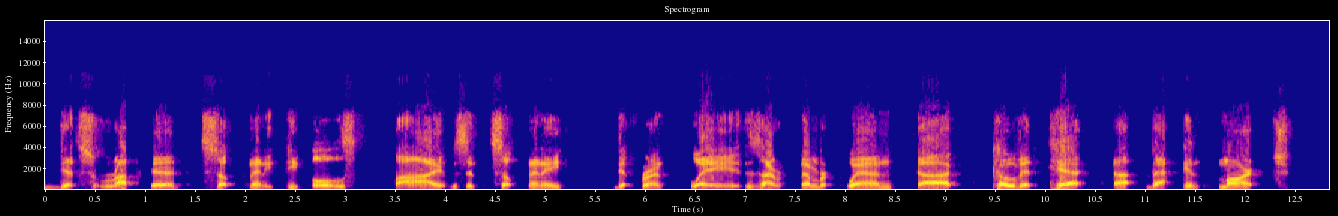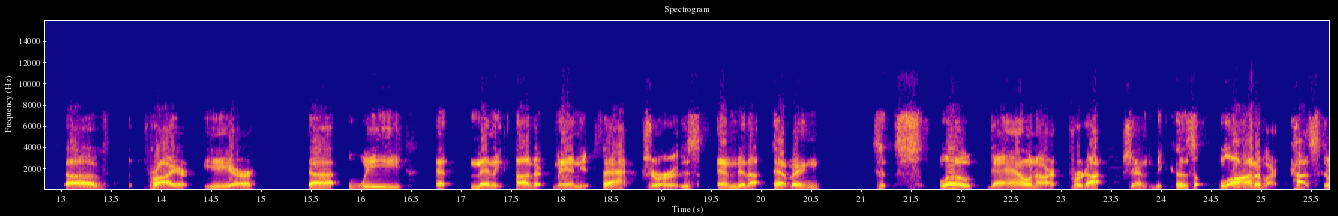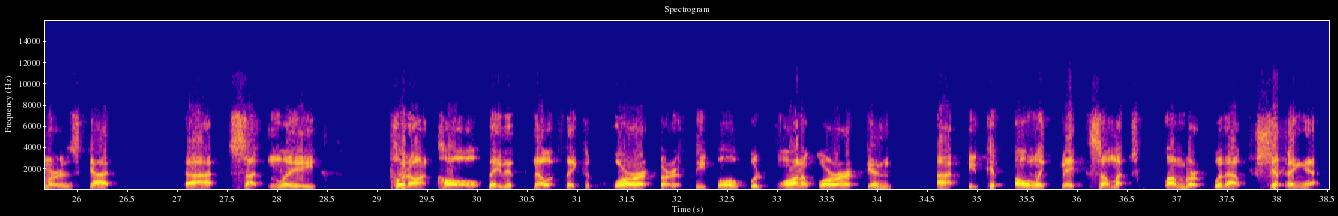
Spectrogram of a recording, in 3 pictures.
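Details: Adult male with a rare neurological voice disorder acquired in 2012 that made speaking difficult; partial voice loss over a roughly 10-year course, now speaking without pain though still audibly affected: spasmodic dysphonia.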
